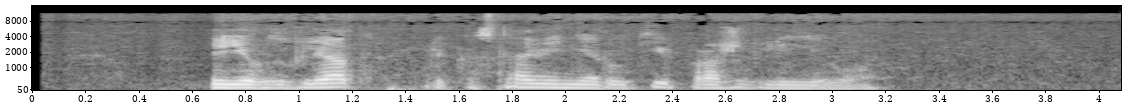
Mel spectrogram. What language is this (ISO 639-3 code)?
rus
